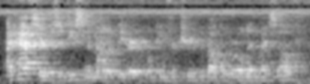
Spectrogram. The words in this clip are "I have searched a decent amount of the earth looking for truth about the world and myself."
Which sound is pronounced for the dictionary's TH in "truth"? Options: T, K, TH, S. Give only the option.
TH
